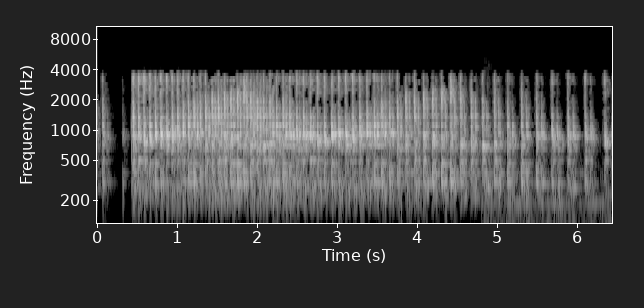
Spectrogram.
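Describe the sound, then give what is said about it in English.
A prize wheel spins with a rapid, steady stream of loud clicking ticks from its pointer, which gradually space out and slow toward the end as the wheel loses speed. “All right, I'm going to spin the wheel.”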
